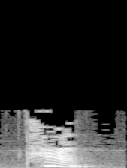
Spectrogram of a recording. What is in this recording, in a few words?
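"炭", Mandarin Chinese; chinese flashcards; hsk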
